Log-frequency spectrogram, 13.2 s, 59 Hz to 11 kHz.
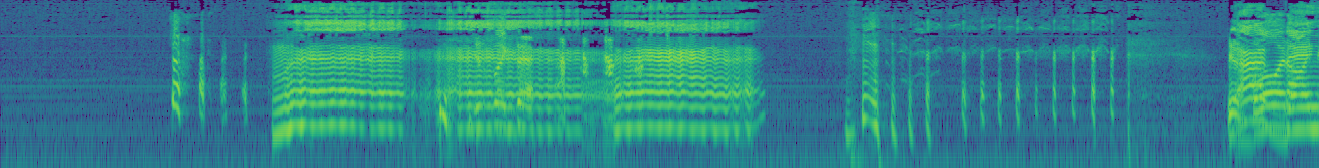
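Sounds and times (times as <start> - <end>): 
laughter: 1.8 - 2.5, 4.4 - 7.5, 8.5 - 11.2
goat bleating: 1.8 - 7.4
speech: 12.3 - 13.1.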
